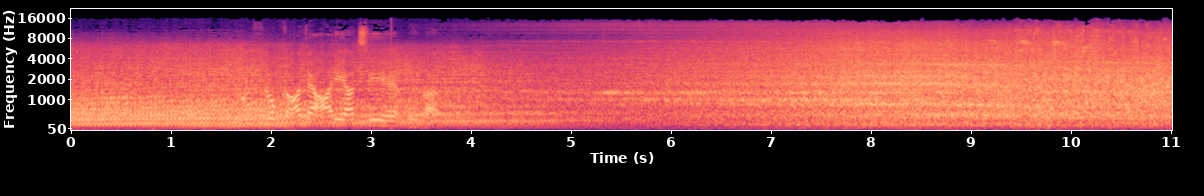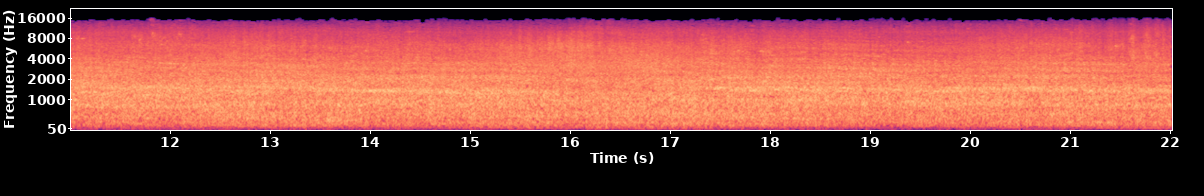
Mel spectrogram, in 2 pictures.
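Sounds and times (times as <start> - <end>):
freight train rolling past: 0.0 - 22.0
wheels clickety-clack on rail: 6.6 - 22.0.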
